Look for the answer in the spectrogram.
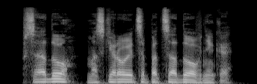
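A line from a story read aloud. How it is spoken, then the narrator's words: Smirking snort. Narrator (Russian): хмыкнул Женя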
